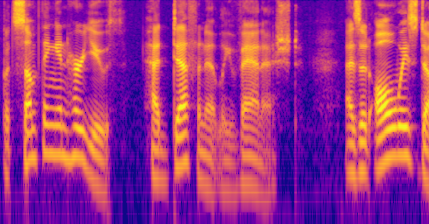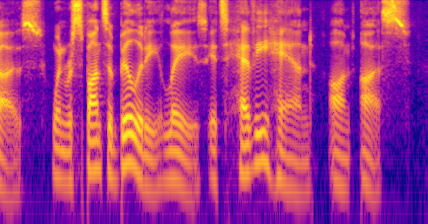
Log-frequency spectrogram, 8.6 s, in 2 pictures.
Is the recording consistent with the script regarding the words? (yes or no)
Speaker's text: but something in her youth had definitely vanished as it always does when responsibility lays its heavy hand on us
yes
